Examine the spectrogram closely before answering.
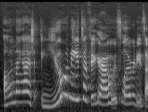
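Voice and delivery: hammed-up, high-pitched reproach; exasperated manager. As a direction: exclaim in amused disbelief at a clueless coworker. Manager acted scolding her.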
